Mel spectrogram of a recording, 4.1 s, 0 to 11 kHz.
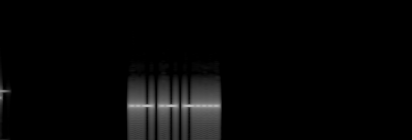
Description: Morse code, heard as a keyed tone, about 40 wpm, 700 Hz. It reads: UA6
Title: Callsign Prefixes for Top 50 DXCC - 40wpm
